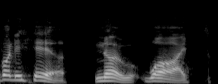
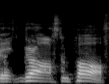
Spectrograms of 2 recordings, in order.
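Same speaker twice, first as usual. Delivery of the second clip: put-on, mock southern English accent. Nottingham speaker mocks how people further south talk, imitating southern English accent. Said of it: "you go south".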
